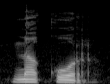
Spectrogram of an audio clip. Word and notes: nakhour: kwamera

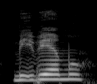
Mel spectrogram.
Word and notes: mibe amu: Apatani

